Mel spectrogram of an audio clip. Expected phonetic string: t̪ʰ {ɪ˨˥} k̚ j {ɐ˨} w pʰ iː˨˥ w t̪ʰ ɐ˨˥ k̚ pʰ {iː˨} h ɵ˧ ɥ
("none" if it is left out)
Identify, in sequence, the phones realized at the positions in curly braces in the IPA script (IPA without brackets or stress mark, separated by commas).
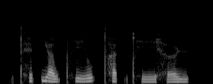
ɪ˨˥, ɐ˨, iː˨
